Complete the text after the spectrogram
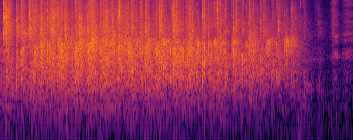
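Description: A studio audience claps and applauds loudly.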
